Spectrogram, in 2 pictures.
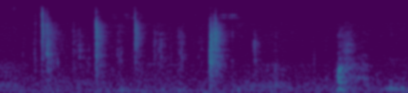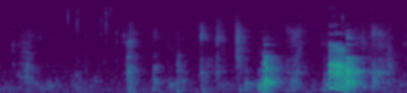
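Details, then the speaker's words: Dog vomiting indoors: a series of rhythmic gulping, heaving sounds building to louder retches; retching and vomiting in a dog. "the dog is barfing up come on kitty let's go outside"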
